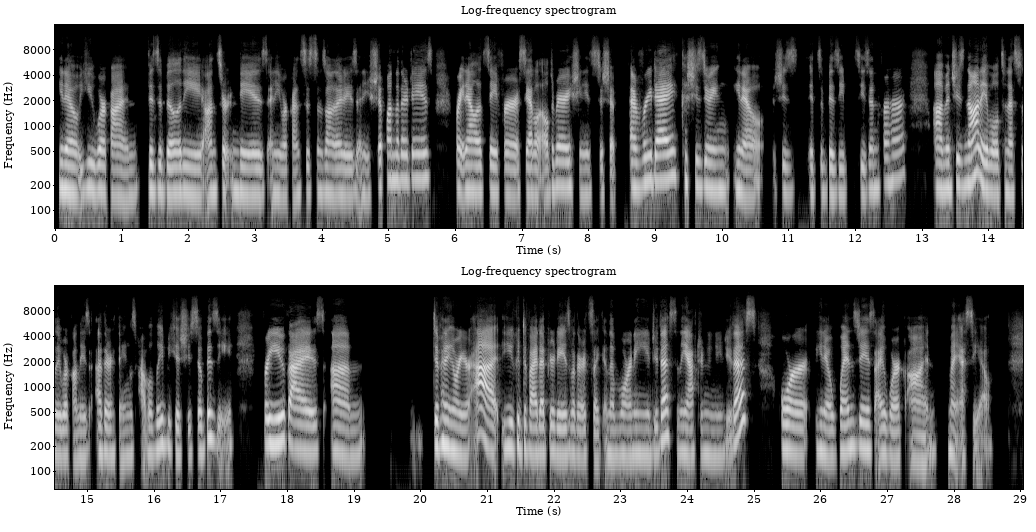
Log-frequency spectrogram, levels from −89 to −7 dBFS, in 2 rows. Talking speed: 215 wpm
